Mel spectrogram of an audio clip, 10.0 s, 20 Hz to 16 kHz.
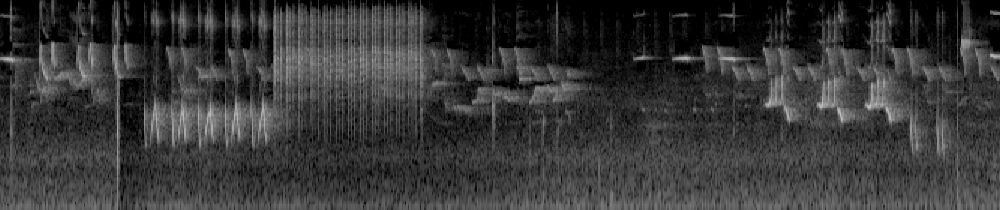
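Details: Thrush nightingale singing at Raszyn Ponds, Poland, on 8 May 2022: loud, varied phrases of sharp high whistles, a rapid rattled burst, a dry buzzy trill, then rising and falling piped notes.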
